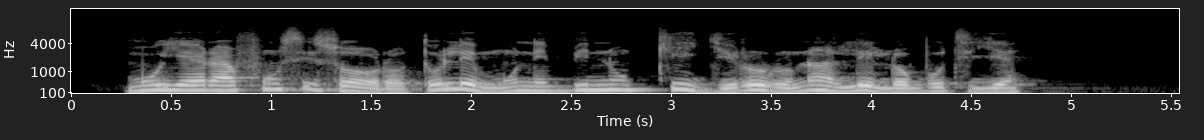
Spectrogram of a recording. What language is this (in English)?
Yoruba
